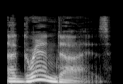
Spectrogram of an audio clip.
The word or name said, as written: aggrandize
